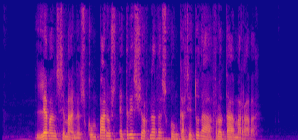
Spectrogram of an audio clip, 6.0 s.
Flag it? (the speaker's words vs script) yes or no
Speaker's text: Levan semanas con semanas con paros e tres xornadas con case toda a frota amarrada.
yes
